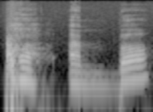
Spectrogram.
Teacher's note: the bilabial closure, and this happens when we have the two lips pressed together, as in p and b.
